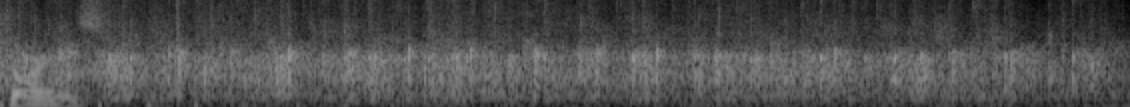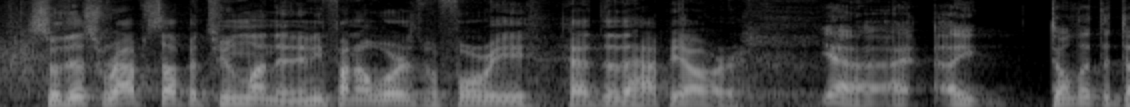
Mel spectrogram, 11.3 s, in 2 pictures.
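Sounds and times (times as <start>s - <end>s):
speech: 0.0s - 0.8s, 5.9s - 11.3s
audience applause: 0.0s - 6.3s.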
